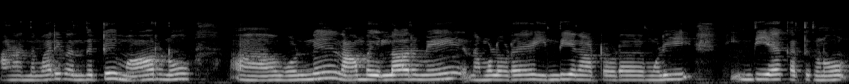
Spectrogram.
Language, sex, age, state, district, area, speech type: Tamil, female, 30-45, Tamil Nadu, Salem, rural, spontaneous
